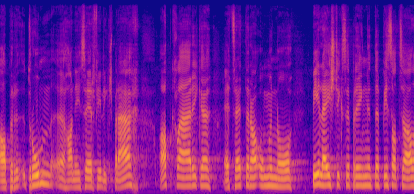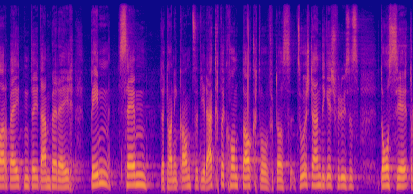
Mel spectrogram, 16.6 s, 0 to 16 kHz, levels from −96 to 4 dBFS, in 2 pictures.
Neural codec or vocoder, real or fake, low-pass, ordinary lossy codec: none; real; 14.4 kHz; none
